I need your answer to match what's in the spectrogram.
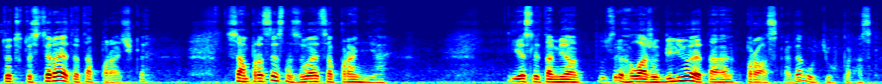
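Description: An earbud mic captures a Ukrainian man in his forties vlogging casually in a small indoor room, phone held at arm's length. His mid-range voice is animated, a little mellow and slightly rough, at normal speed, and his arguing comes across as sarcastic and lecturing.

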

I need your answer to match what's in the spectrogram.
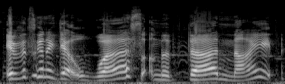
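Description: A woman's voice: on the high side, expressive, a little slow, bright, forceful tone, soft background music, poor audio. A young woman streaming games live, swearing freely and screaming when startled. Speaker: Twitch streamer. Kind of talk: live gaming stream reactions.

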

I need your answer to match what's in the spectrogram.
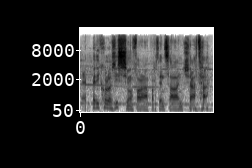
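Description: A man with a fairly low, hoarse, worn voice commentates a sim race for his viewers. He keeps it chatty and casual. Soft music plays faintly underneath. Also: brisk. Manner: chatty, addresses viewers as guys. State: hoarse, worn voice after flu. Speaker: sim racing streamer.

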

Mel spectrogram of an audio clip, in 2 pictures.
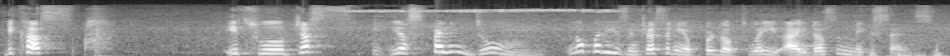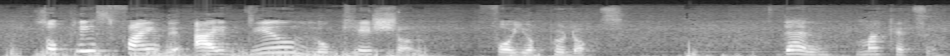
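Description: A woman's voice: fairly high pitch, very animated, measured pace, background noise. A woman with a Nigerian accent, coaching on business growth in an emphatic talk with rising checks like "okay?". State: briefly choking.

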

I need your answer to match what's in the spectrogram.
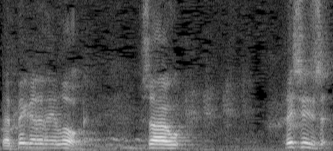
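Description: A young man speaks to a youth group at a measured pace in a high voice, joking around into a handheld mic like a game-show host. The lively session takes place in a small church hall with a stage and a drum kit.

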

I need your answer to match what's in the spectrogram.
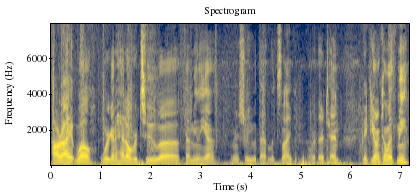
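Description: A man's voice: mid-range voice, fairly quick, noisy background. A man hosting a casual vlog, sounding groggy as he chats his way around a campground and into a tent, filmed on a handheld camera. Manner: chatty and upbeat, with loose fillers. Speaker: vlogger. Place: campground, outdoors and inside a tent.

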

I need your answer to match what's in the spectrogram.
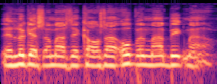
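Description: Speaking fast in a monotone, this middle-aged American pastor has a darkish voice on the high side. His sermon is emphatic, with drawn-out phrases aimed directly at the congregation gathered in the sanctuary, and he uses a handheld microphone.

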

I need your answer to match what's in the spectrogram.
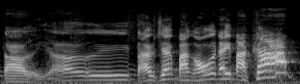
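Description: A panicky husband. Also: male voice, high-pitched, moderate pace, creaky, exaggerated voice. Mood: panicked. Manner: excitable, exclamatory. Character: panicky loud husband, boss of drinking buddies.

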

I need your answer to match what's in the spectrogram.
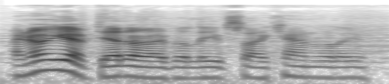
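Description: A young male game streamer mutters short fragments to himself during live gameplay commentary over horror game music and effects. His medium-pitched voice is rapid-fire, bright and forceful, and the audio quality is poor.

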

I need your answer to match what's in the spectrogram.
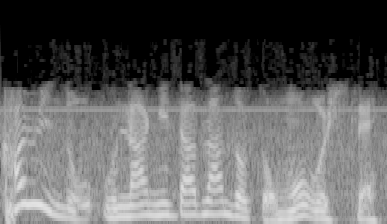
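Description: In a folk tale drama, a man plays a respectful, knowledgeable samurai retainer who explains things in formal, old-fashioned speech with a deferential air. His voice sits fairly high, swings enormously in pitch, and moves at a measured pace. The audio is phone-like, with faint noise.

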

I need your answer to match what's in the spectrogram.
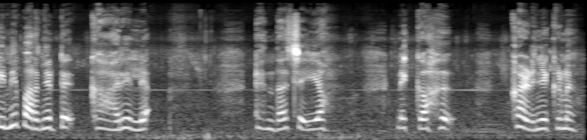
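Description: A woman plays a grieving mother from Malappuram, high-voiced and plaintive. She laments and complains at length, with a strong Malappuram accent. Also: fairly even intonation, measured pace, a little mellow, slight background noise, natural voice. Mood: sorrowful. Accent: Malappuram Malayalam. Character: sorrowful middle-aged mother, lamenting her daughter.

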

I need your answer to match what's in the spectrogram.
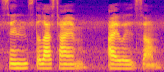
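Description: Wry slow-talking New woman. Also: fairly low pitch, gravelly, a little hiss or hum, low-quality recording. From New Jersey. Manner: wry, repetitive, deadpan asides. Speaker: vlogger. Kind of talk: casual webcam monologue.

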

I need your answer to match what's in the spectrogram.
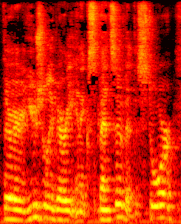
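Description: A man's voice: fairly high pitch, normal speed, recorded from a distance. A man in his thirties giving a casual, joking cooking demonstration in a small home kitchen, filmed from a few steps away. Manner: upbeat, joking, energetic while cooking. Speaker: fitness cooking host. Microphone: camera mic, filmed from a few steps away. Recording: echoey kitchen, voice slightly off-mic.

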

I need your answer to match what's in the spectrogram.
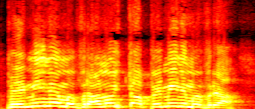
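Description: A man with a very high-pitched voice plays a game alongside his friends. He is excitable and keeps agreeing by repeating the same words. He often breaks into yelps and shouts. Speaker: co-player. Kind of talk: live gameplay chat with friends.

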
